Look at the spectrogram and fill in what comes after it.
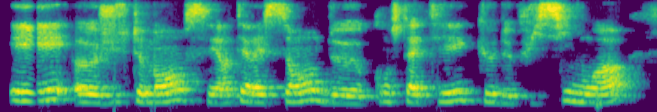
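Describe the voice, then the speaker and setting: Amid noticeable background noise and audible room echo, a woman at a medium pitch speaks at a very slow pace. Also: ordinary pitch variation. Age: 60s. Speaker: patient. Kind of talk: testimony. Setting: video call.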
